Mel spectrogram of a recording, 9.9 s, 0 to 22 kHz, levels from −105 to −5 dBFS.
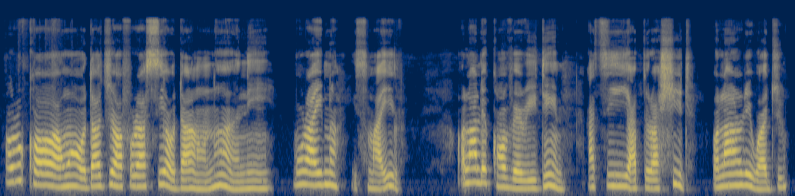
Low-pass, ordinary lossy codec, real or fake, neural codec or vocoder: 14.4 kHz; none; fake; vocoder, 48 kHz, 128 mel bands, Vocos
